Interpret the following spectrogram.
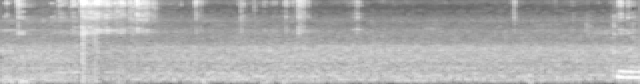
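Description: A brief metallic clink and rattle of kitchen metalware at the gas stove about half a second in, then only a faint steady hiss.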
